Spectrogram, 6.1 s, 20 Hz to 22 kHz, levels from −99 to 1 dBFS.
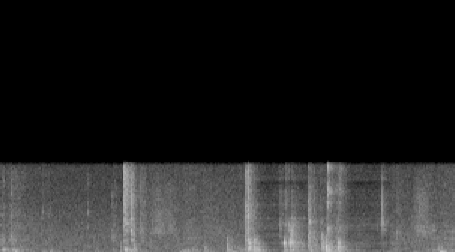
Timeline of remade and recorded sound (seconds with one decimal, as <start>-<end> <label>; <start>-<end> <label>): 0.0-3.4 recorded; 3.4-4.1 remade; 4.1-4.6 recorded; 4.6-5.2 remade; 5.2-6.1 recorded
